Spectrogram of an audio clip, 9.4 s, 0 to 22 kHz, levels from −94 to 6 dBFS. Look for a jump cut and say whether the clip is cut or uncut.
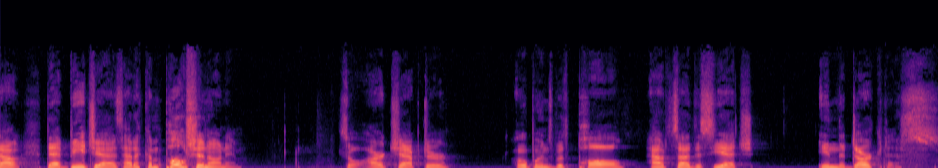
cut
